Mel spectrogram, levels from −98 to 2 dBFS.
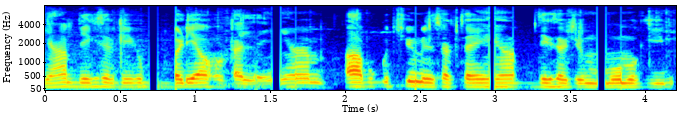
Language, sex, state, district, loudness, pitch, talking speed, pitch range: Hindi, male, Uttarakhand, Uttarkashi, -26 LUFS, 135 Hz, 300 wpm, 130-140 Hz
